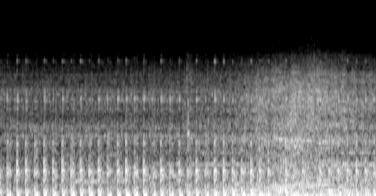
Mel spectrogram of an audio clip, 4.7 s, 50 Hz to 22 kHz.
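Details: Honda Supra X125 after repair, idle now even and smooth with a regular putter, no snoring or rasping; the earlier snoring came from a head breather hose cracked at the clamp, disturbing the membrane vacuum, and the hose was fixed.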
